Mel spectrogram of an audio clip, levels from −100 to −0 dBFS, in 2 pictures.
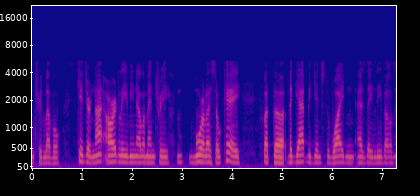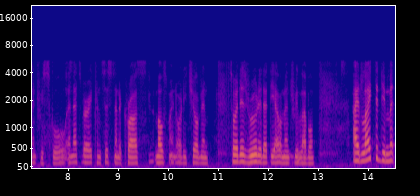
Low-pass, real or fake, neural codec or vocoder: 5.4 kHz; fake; codec, 16 kHz in and 24 kHz out, 1 kbps, XY-Tokenizer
